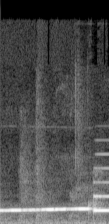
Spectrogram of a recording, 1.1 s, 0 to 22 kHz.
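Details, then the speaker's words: Corpuls defibrillator in manual mode during 2018 training, charging to 200 joules before shocking a shockable rhythm: a steady, slightly rising electronic charging tone. "So to be able to do that, if you just charge it, so we're charging at 200 joules, you'll see the joules go up."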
